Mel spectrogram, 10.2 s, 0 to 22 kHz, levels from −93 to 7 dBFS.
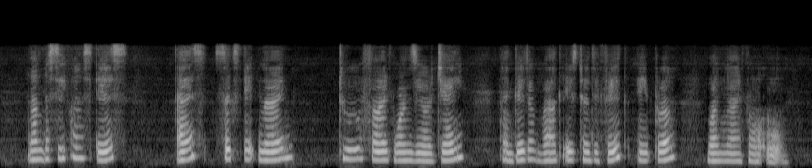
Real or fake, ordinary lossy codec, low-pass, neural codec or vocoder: fake; none; 7.2 kHz; codec, 24 kHz, 1 kbps, SNAC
